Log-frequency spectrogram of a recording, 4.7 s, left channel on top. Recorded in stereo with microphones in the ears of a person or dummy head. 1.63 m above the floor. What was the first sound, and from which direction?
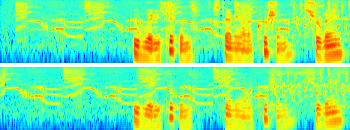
A man speaking, 55° left (ahead or behind).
